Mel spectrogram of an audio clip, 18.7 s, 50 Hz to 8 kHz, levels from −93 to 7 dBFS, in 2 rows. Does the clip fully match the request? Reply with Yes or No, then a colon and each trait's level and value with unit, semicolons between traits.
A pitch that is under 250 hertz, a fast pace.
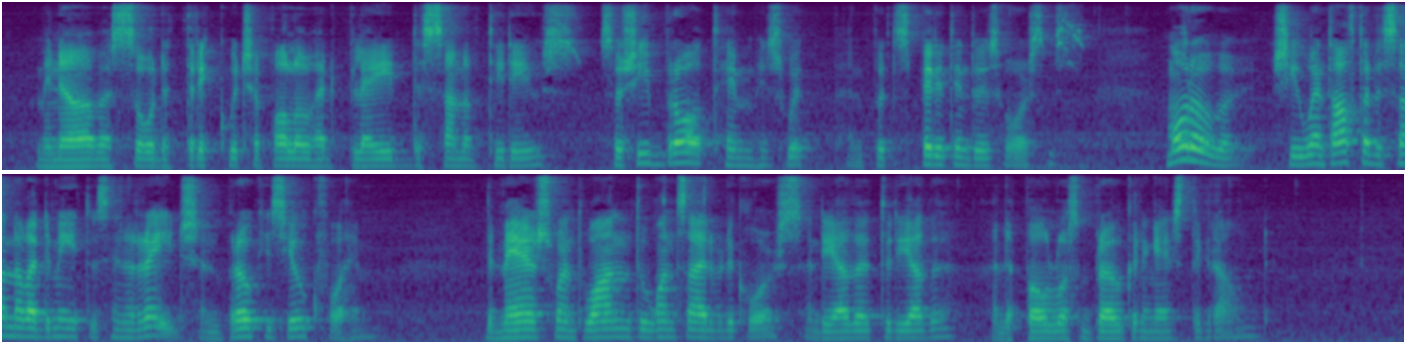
Yes: low, 135 Hz; fast, 210 wpm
